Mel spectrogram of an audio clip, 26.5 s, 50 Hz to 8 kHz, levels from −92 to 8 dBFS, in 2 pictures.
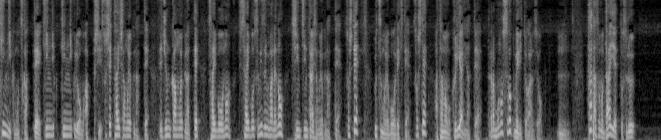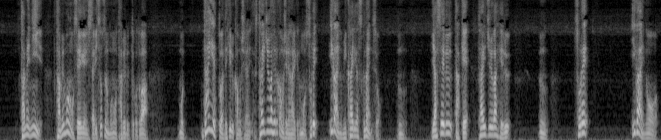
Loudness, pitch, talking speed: -25 LUFS, 120 Hz, 460 characters per minute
